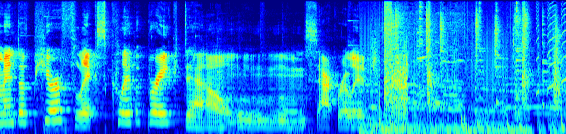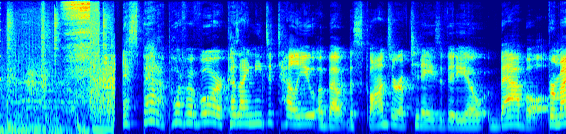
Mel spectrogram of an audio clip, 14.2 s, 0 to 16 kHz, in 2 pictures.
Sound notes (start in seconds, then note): 3.6 upbeat music; 8.5 speaks in Spanish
